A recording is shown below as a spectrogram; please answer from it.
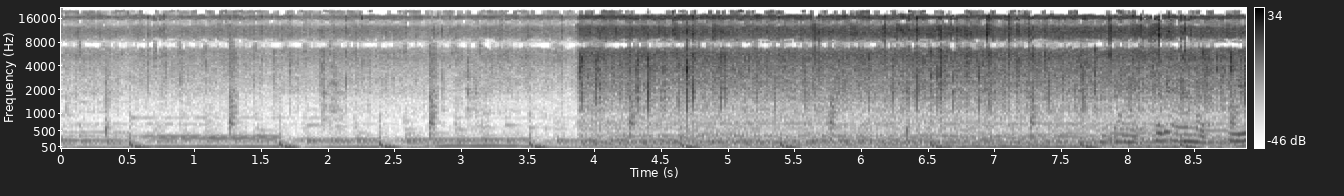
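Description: Onions and peppers hitting a pan over medium-high heat, the sizzle jumping to a loud, dense, steady hiss partway through, with clanks of stirring and music underneath.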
